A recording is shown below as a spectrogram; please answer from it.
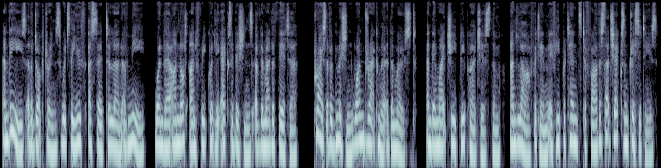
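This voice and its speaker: A reader voicing an aged philosopher on trial, cross-examining his accuser in a measured, questioning way in a dramatic reading. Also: mid-range voice, a little mellow, husky, close to an everyday voice. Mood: probing. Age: older. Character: aged male philosopher on trial, probing, ironic. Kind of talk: dramatic reading of a classical dialogue.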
